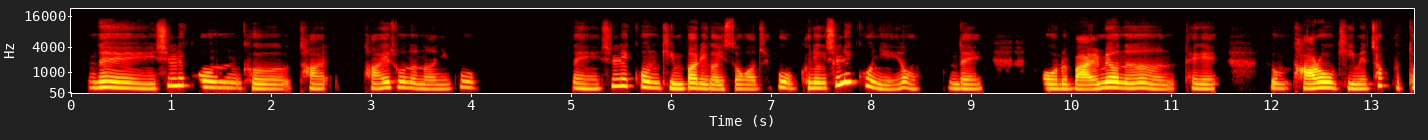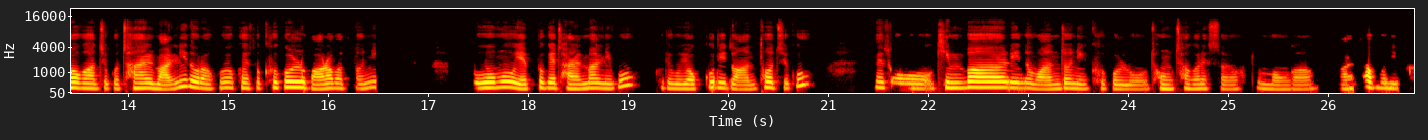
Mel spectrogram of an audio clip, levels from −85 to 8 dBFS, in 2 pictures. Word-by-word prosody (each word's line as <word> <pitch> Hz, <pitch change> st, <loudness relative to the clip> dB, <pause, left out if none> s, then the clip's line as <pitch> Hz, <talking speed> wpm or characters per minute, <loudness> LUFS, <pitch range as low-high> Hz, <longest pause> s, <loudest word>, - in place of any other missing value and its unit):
네. 220 Hz, -4 st, +1 dB
실리콘 250 Hz, -, -1 dB
그 185 Hz, -3 st, -2 dB
다 190 Hz, -1 st, -3 dB, 0.4 s
다이소는 215 Hz, -1 st, -2 dB
아니고 190 Hz, +7 st, -7 dB, 0.9 s
네 190 Hz, -3 st, -4 dB
실리콘 290 Hz, -4 st, +1 dB
김발이가 195 Hz, -3 st, +3 dB
있어 180 Hz, +1 st, -5 dB
가지고 190 Hz, +5 st, -3 dB
그냥 215 Hz, -1 st, 0 dB
실리콘이에요. 225 Hz, -, +2 dB, 0.3 s
근데 190 Hz, -3 st, -3 dB, 0.6 s
그거를 190 Hz, -1 st, +1 dB
말면은 200 Hz, 0 st, +4 dB
되게 190 Hz, -3 st, -3 dB, 0.5 s
좀 200 Hz, 0 st, -5 dB
바로 215 Hz, +2 st, +7 dB
김에 190 Hz, -2 st, -2 dB
착 310 Hz, +9 st, -4 dB
붙어 215 Hz, -1 st, +1 dB
가지고 195 Hz, -2 st, -2 dB
잘 205 Hz, +2 st, 0 dB
말리더라고요. 210 Hz, +2 st, +1 dB
그래서 210 Hz, -2 st, -5 dB
그걸로 235 Hz, +2 st, +4 dB
말아봤더니 195 Hz, +4 st, -1 dB, 1.0 s
너무 220 Hz, +3 st, +3 dB
예쁘게 210 Hz, +4 st, -1 dB
잘 185 Hz, -2 st, -1 dB
말리고 210 Hz, -, -1 dB
그리고 195 Hz, -4 st, -4 dB
옆구리도 195 Hz, +3 st, -1 dB
안 165 Hz, +2 st, -5 dB
터지고 230 Hz, -, -2 dB, 0.6 s
그래서 230 Hz, -2 st, -3 dB, 0.5 s
김발이는 230 Hz, -1 st, +5 dB
완전히 185 Hz, +2 st, -2 dB
그걸로 170 Hz, -3 st, -7 dB
정착을 185 Hz, +1 st, -4 dB
했어요. 175 Hz, -2 st, -10 dB
좀 195 Hz, -4 st, -8 dB
뭔가 170 Hz, 0 st, -6 dB, 0.3 s
말다 185 Hz, +7 st, +2 dB
보니까 200 Hz, -2 st, -4 dB
200 Hz, 270 characters per minute, -21 LUFS, 185-225 Hz, 1.0 s, 바로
